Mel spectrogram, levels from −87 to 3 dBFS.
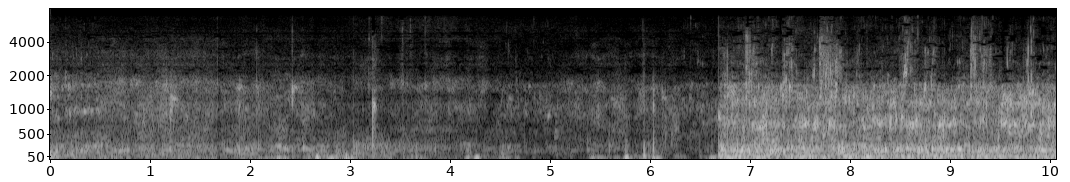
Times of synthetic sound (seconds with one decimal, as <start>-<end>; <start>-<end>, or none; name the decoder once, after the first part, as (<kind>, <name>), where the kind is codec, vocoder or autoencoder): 0.5-4.5 (codec, SNAC); 5.1-6.3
